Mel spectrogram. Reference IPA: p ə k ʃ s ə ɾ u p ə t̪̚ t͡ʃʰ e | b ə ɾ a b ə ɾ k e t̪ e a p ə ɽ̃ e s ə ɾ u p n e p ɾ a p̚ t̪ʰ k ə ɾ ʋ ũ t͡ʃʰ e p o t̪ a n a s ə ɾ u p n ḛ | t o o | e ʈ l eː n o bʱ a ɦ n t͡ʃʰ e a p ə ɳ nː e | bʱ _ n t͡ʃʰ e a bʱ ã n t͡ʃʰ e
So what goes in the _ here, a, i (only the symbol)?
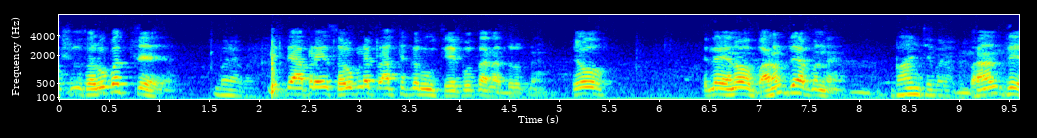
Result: a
